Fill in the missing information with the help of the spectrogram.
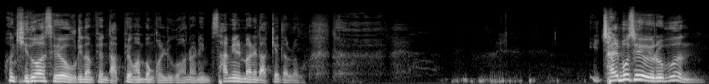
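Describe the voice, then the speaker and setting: Lively Korean man preaching. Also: medium pitch, very fast. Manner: lively, conversational preaching that acts out voices. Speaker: pastor. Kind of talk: sermon.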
